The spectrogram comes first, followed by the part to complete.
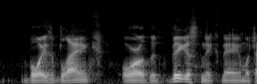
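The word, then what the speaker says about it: Bois Blanc: on an island called French pronunciation the best I can boss blonde or they call it um boys blank or the biggest nickname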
